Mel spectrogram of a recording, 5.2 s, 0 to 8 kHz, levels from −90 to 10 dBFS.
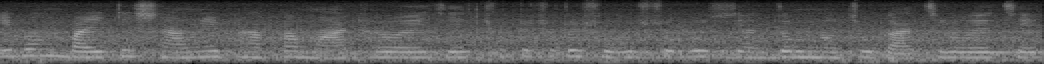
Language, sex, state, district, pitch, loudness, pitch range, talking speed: Bengali, female, West Bengal, Jhargram, 220 Hz, -29 LUFS, 215-235 Hz, 170 wpm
